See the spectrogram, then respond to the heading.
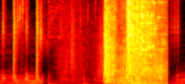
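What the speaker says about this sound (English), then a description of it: "the father heard the lamp crashing" A lamp crashes and shatters in a quiet house in A Quiet Place, a sudden loud burst of breaking glass lasting about a second after a few soft thumps and low rumbling.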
